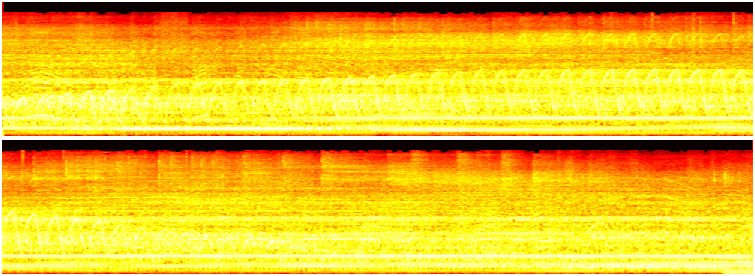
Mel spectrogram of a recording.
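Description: Live rock band playing a song's instrumental intro: held keyboard and guitar notes, with a warbling, siren-like tone that rises over a few seconds and falls away about six seconds in. A deep bass note comes in just before the end.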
